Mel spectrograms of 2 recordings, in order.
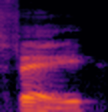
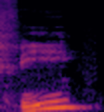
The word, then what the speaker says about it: Fi: pronounce that they say phi but um they say her her so her japanese name the romanji or you know the romaji for it reads f a i which is pronounced as fae and in the spanish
